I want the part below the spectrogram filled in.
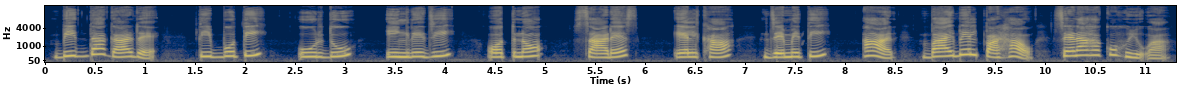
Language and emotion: Santali, neutral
